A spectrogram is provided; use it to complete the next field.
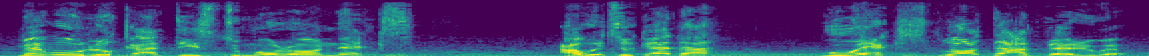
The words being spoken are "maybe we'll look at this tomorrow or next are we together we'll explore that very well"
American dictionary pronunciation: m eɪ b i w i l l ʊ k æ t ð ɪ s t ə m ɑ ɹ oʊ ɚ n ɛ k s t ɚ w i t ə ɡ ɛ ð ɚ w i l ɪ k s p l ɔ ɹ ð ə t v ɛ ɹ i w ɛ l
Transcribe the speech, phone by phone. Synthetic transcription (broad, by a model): m eɪ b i w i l l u k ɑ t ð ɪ s t ə m ɑ ɹ oʊ n ɛ k s t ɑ w i t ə ɡ ɛ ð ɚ w i l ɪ k s p l ɔ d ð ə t v ɛ ɹ i w ɛ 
